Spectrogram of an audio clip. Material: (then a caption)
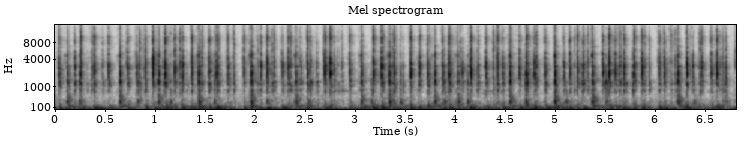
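Plastic. A compact 65% KBD67 Lite mechanical keyboard with a plastic case, FR4 plate, lubed KineticLabs Hippo linear switches and blue and white PBT keycaps sits on a desk mat while both hands type steadily with the fingertips. Rapid, continuous key presses produce short, bright clacks that stop almost instantly, over a faint low hum.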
